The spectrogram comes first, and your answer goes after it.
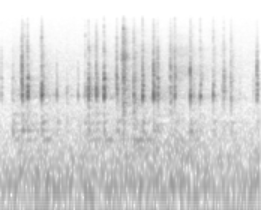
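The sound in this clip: Typing on a computer keyboard, used to converse with a chat program: many quick, irregular key clicks in an uneven rhythm, fairly quiet and with no talking.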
